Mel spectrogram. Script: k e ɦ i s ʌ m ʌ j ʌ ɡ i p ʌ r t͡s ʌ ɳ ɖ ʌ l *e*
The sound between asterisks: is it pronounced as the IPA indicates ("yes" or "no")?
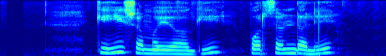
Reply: yes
